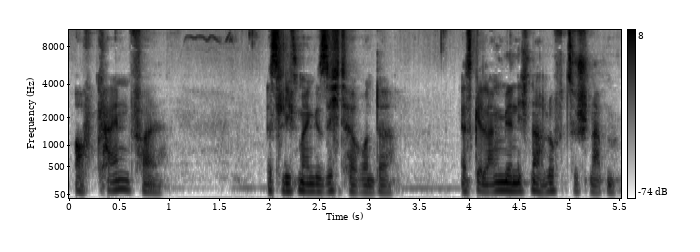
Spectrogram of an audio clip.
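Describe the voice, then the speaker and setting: Low-voiced man reading an audiobook. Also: steady tone, moderate pace, a bit bright, slightly rough. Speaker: audiobook narrator. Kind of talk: scripted narration.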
